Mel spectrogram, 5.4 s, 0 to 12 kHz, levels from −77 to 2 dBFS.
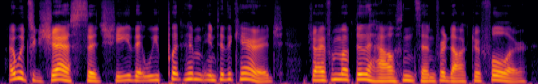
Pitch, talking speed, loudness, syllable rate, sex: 165 Hz, 255 wpm, -19 LUFS, 6.2 syllables/s, male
